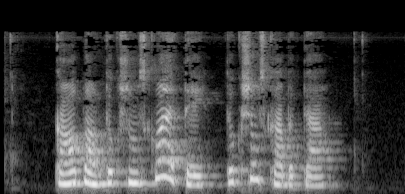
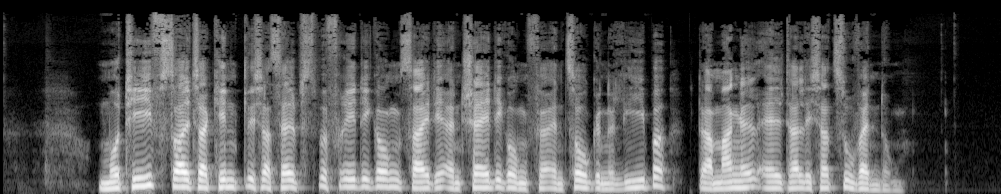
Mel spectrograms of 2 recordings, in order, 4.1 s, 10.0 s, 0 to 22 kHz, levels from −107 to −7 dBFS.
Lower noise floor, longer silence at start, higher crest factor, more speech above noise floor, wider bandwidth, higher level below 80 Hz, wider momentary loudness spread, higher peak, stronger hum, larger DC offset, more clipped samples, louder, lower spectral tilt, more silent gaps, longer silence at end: second, -65 dBFS vs -75 dBFS; second, 0.55 s vs 1 s; about the same, 16 dB vs 18 dB; second, 40 dB vs 56 dB; second, 11.5 kHz vs 16.5 kHz; second, -70 dBFS vs -58 dBFS; first, 11 LU vs 8 LU; second, -10 dBFS vs -2 dBFS; neither; neither; neither; second, -25 LUFS vs -19 LUFS; about the same, -5.5 dB/octave vs -6.5 dB/octave; neither; second, 0.75 s vs 1 s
